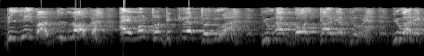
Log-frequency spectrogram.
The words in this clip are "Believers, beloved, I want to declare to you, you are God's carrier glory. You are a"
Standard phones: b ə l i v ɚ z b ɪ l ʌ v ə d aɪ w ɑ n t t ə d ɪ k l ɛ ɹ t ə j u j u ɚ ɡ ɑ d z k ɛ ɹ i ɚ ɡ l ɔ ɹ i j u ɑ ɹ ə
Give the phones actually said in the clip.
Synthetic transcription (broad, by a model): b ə l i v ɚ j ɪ l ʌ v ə aɪ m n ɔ t ə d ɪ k l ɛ t ə j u j u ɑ ɡ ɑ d s k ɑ ɹ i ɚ ɡ l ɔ ɹ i j u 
